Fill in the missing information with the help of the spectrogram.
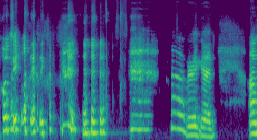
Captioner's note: laughter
